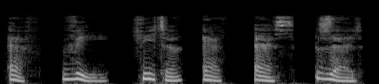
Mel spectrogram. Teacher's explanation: involves almost blocking the Air Stream and having the air push through the very narrow opening as the air is pushed through and a type of friction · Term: fricatives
